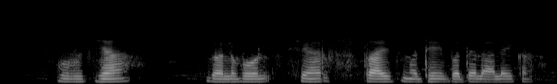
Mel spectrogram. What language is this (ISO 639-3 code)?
mar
